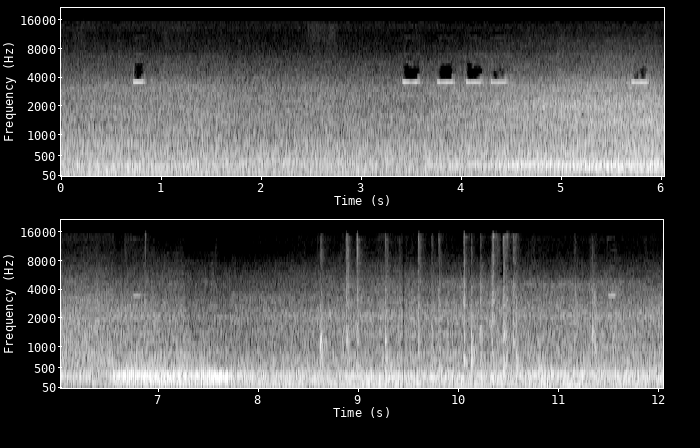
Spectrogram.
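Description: Gas pump keypad beeping as its buttons are pressed: one short high beep about a second in, a quick run of three or four near four seconds and one more near six. Under it runs a steady rumble of engines and traffic, louder for about a second after six and a half seconds. A few light clicks come in the last few seconds.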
